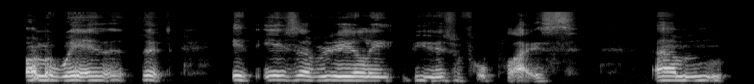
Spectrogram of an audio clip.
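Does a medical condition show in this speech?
Yes: motor neurone disease; PEG feeding tube.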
